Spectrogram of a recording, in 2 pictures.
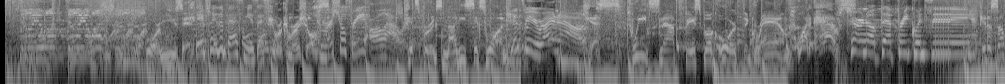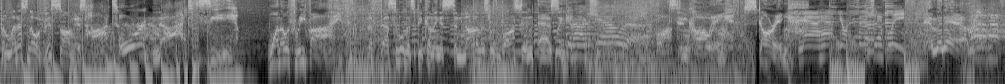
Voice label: radio men chr; radio imaging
